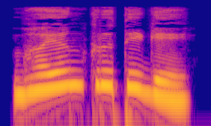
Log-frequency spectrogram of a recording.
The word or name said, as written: ಭಯಂಕೃತಿಗೆಯ್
